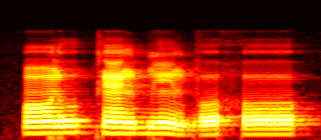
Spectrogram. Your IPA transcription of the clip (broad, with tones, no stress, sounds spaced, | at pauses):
ɔ̃˦ ɾ u˦ k ɛ̃˦ ɡ͡b ĩ˦˨ b o˨˦ h o˦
